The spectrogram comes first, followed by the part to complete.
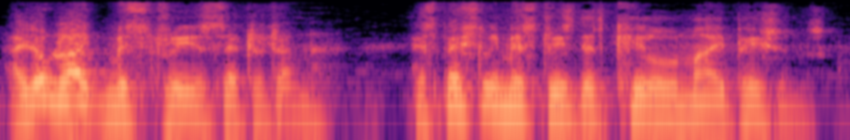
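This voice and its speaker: A sceptical country doctor in a radio drama. The voice is low and husky, with lively pitch movement. He is sober, dry and troubled. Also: brisk, heavily acted. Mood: troubled, questioning.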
